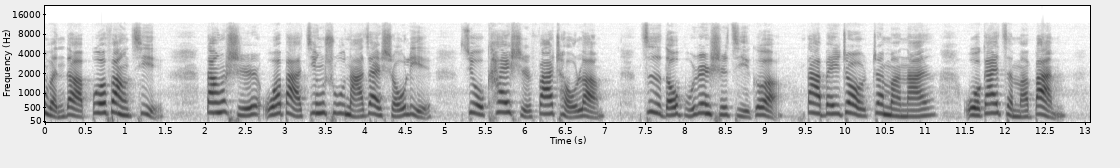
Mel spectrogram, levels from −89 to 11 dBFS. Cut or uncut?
uncut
